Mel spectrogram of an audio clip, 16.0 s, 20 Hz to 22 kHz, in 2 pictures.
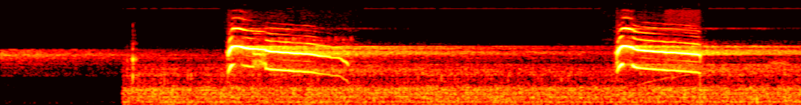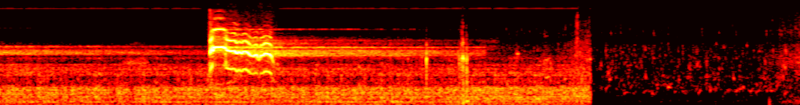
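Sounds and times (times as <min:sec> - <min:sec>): faint click: 0:01.2 - 0:02.1
bird of prey screaming: 0:01.2 - 0:13.9.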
